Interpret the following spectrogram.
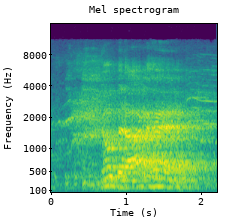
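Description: A man's voice speaking into a microphone through a public-address system. After a short pause it rises into a loud, drawn-out, high-pitched stretch of declamation.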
